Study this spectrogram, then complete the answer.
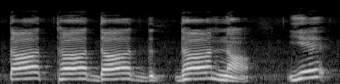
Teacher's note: त वर्ग त, थ, द, ध, न, ये ध्वनियां दांत को स्पर्श करती है।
